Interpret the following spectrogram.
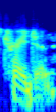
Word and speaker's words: Trajan: Is it Trajan or instated- Trahan or Trahan? Well, it could be Trajan. I should have listened to the freaking stream. I believe it's Trajan. Okay. That's how I've heard a lot of people pronouncing it. And you know what? I'm going to go out on a limb. If Ash Barker is going to call him Trajan, we can call him Trajan.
